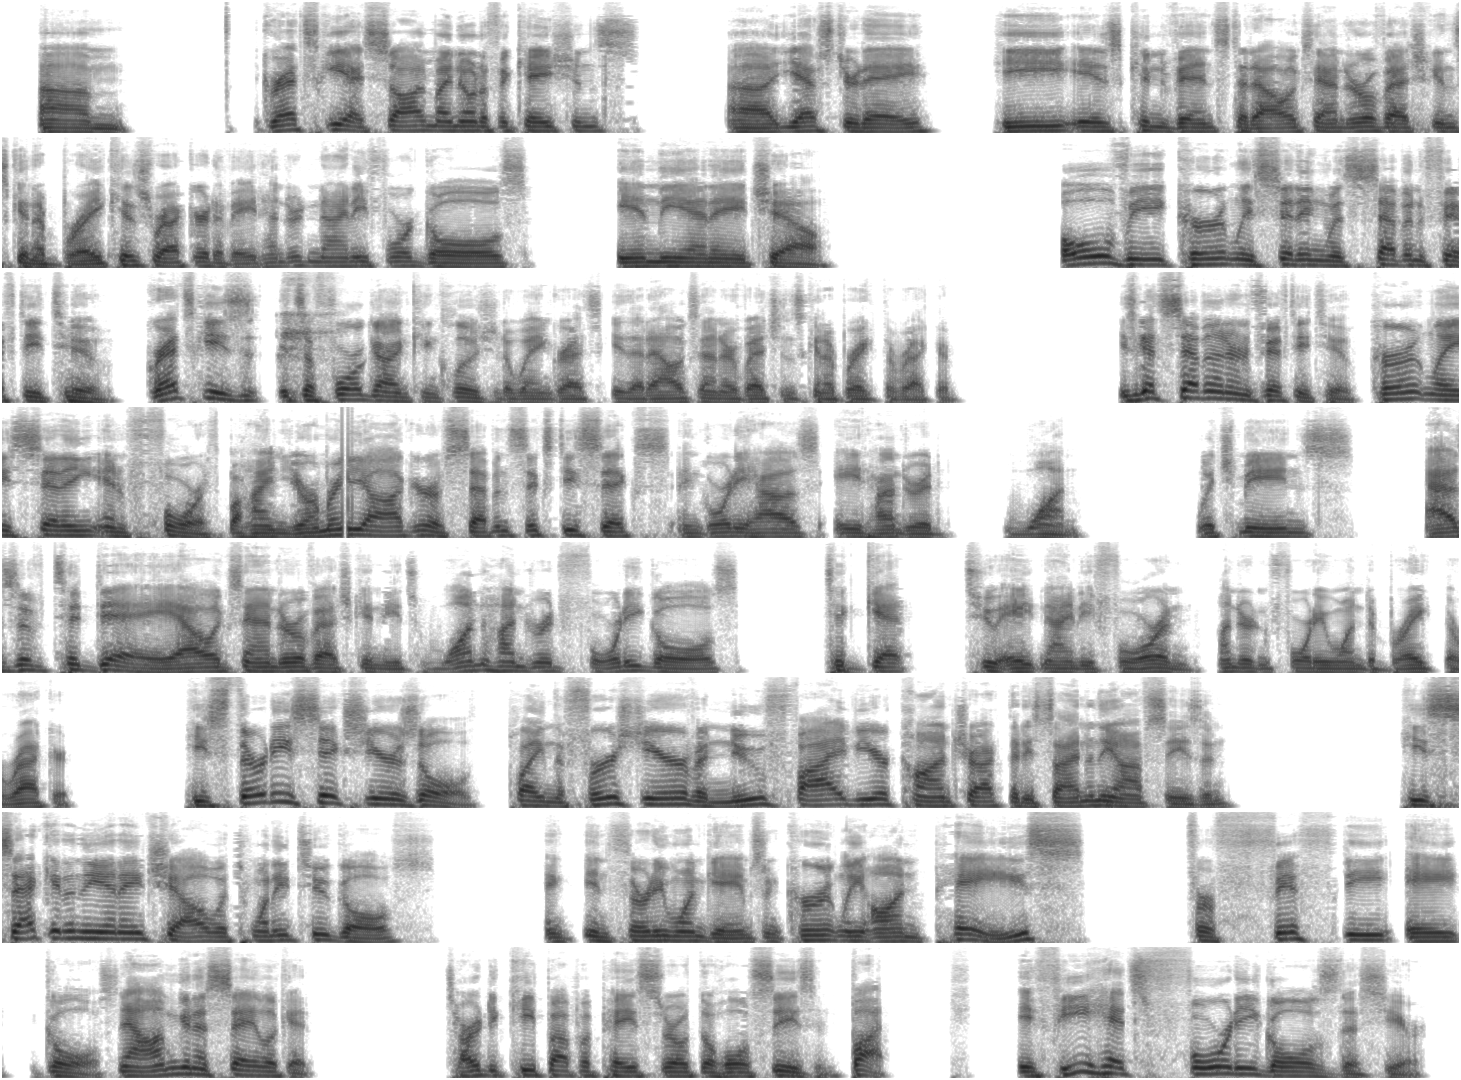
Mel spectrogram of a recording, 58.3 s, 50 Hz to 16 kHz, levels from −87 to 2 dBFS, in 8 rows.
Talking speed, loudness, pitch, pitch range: 150 wpm, -20 LUFS, 115 Hz, 95-130 Hz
